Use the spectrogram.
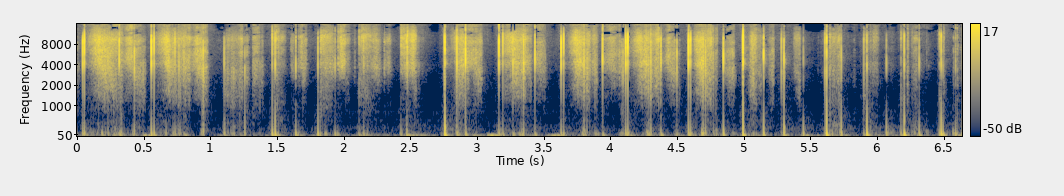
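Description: Long nails scratch and tap across the base and sides of a hexagonal frosted glass moisturizer jar. Bright, gritty scratching strokes alternate with quick, dry taps that stop almost instantly, each tap carrying a low thump beneath the high rasp.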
